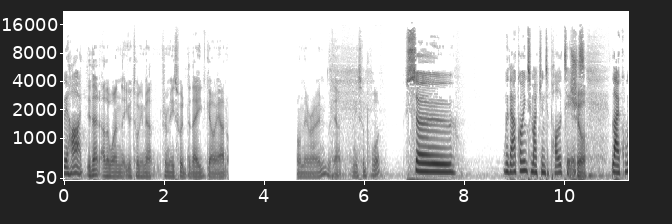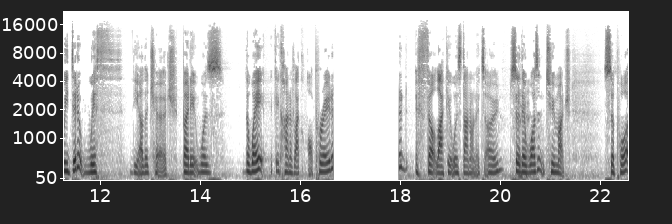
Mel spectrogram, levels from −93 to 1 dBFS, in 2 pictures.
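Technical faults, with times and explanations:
3.29–4.66 s and 16.66–17.98 s, rebuffering stall: the speech stops dead after "did they go out" for 1.37 s, and later for 1.32 s before "it felt like it". Playback exhausted its downloaded audio and waited, so it resumes seamlessly, adding time without losing anything.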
